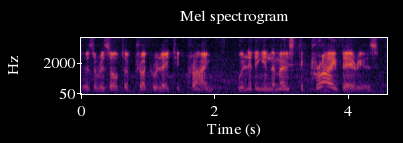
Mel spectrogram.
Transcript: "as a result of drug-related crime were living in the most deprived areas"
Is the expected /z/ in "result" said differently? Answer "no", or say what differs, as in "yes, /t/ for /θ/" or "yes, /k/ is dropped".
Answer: no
